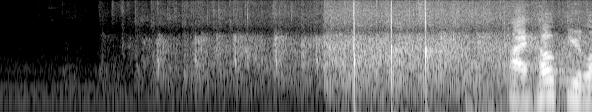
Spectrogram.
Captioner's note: audience applauding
